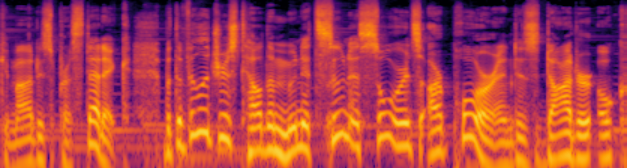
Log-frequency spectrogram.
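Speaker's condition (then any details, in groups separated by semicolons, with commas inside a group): No condition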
